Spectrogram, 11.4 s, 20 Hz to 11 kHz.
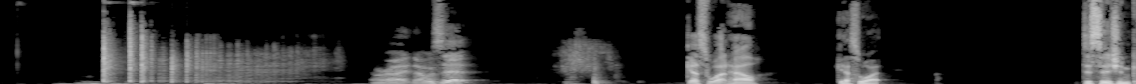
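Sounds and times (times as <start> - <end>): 
flipped coin bouncing on the ground: 1.0 - 3.3
speech: 3.8 - 4.8, 6.9 - 7.6, 8.4 - 8.9, 10.8 - 11.3.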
